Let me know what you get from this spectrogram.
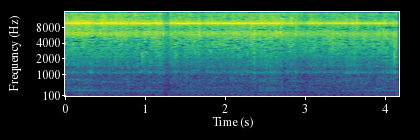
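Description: Sliced onions and curry leaves sizzling steadily in hot coconut oil in a large metal pot, stirred with a long metal ladle that gives a few light scrapes.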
